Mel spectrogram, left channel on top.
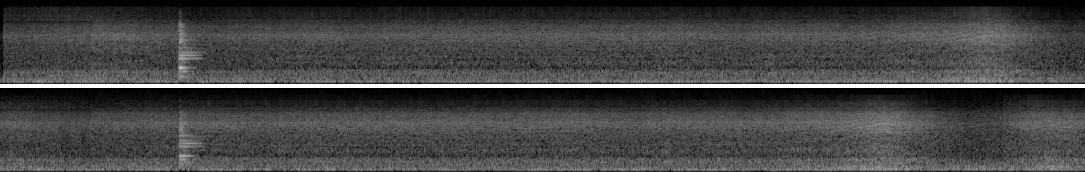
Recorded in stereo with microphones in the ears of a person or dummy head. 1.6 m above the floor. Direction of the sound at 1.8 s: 75° left (ahead or behind).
